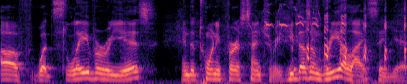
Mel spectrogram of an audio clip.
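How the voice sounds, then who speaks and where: A man at a moderate pace, fairly high pitch and ordinary pitch variation, amid noticeable background noise. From Puerto Rico. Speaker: YouTube gaming content creator. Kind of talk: casual interview chat.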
